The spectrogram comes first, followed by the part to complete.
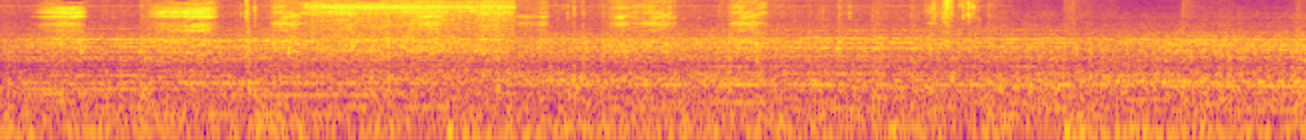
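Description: Film soundtrack music from an action-movie clip, with short bursts of hissing in the first few seconds.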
